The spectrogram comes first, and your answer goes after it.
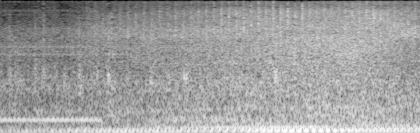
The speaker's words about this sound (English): suddenly a magnificent motor car drives past.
